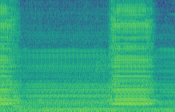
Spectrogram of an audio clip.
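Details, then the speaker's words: Amana condensing unit that was cutting off on low pressure, now with leak fixed and charge corrected: a steady electrical buzz with a harsh rasp as the coil pulls in. Contactor humming; ants inside, pitted and burnt contacts, contactor replaced. "Alright, we got the charge right, but I see why the contactor's humming. If you look right here and you watch these little fellas crawl, you can see we got ants in here."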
